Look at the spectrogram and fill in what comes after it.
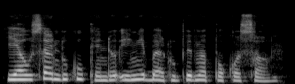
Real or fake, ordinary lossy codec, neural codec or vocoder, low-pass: fake; none; vocoder, 44.1 kHz, 128 mel bands, Pupu-Vocoder; 10.8 kHz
